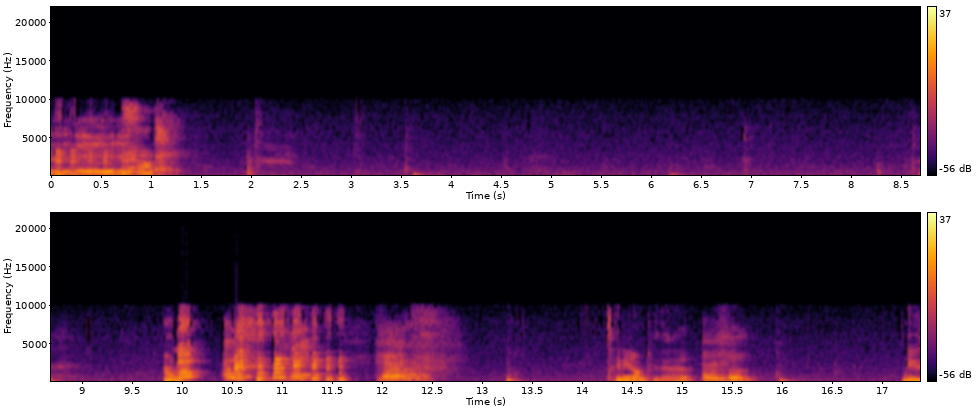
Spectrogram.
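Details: Child and adult both with hiccups: brief, abrupt gulping hiccups repeating every few seconds between bits of talk and laughter.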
